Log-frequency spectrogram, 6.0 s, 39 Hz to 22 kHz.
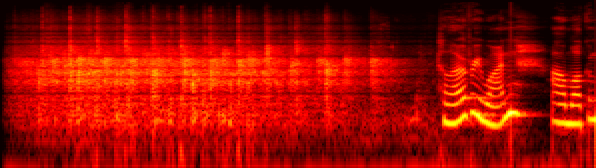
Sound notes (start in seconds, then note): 0.0 audience applauding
